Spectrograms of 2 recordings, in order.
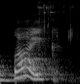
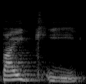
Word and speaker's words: bike: you say it so bike one syllable has that e on the end and it's a silent E we don't hear it we don't say bike key we just say bike so when we mark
